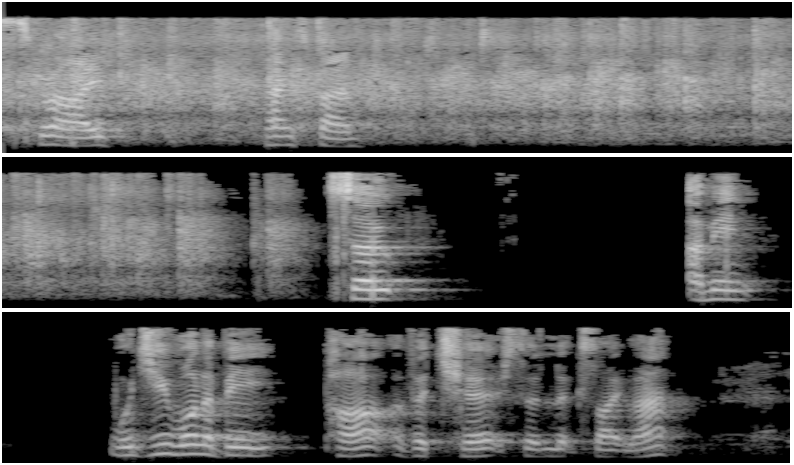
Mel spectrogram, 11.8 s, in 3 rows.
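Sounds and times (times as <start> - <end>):
audience applause: 0.0 - 5.5
speech: 0.2 - 2.0, 5.7 - 6.1, 7.4 - 7.8, 8.4 - 11.4.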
